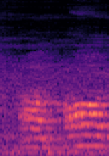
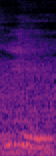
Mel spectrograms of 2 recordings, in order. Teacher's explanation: the ah, your mouth is very open, the e, your mouth is quite closed, and the lips are drawn back. So the oral cavity in your mouth is a different shape.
